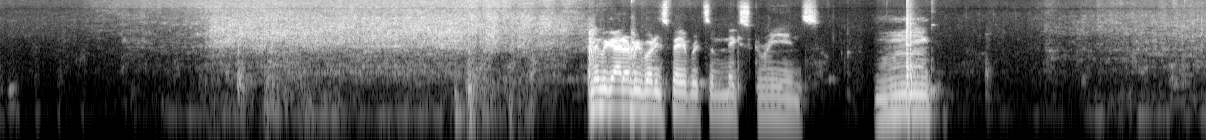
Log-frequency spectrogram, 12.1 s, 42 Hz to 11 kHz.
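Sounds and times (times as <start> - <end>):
food sizzling in a frying pan: 0.0 - 6.0, 10.3 - 12.0.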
